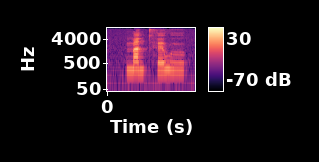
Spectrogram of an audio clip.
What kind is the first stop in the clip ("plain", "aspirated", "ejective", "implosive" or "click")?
aspirated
